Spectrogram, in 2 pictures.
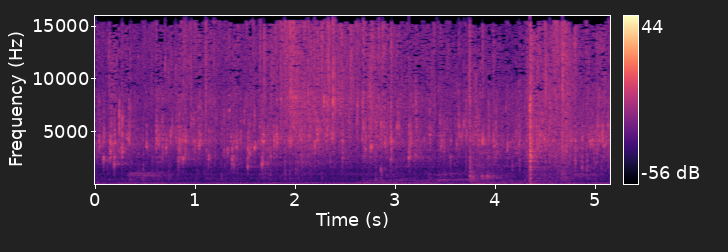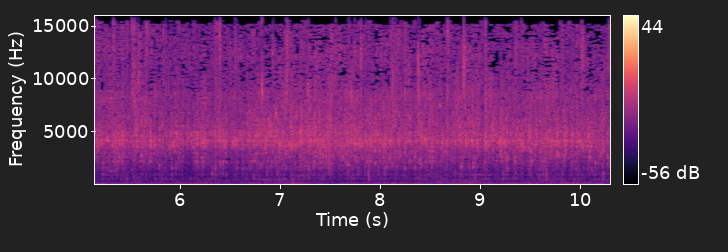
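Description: Flour-coated chicken wings frying in hot oil in a wok: a steady sizzle full of small crackles, as metal tongs turn the pieces. One sharp click about four seconds in.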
